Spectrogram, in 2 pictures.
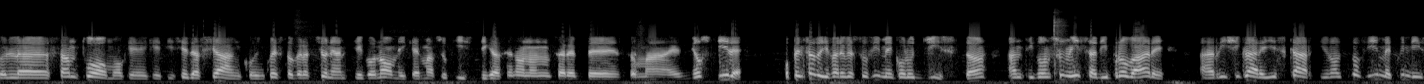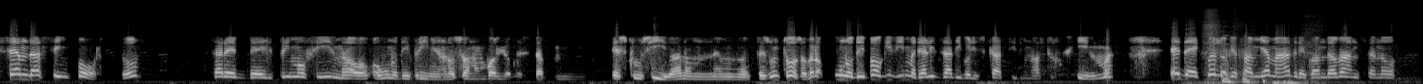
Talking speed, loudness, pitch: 190 wpm, -24 LUFS, 165 Hz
